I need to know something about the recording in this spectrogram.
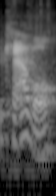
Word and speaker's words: Cavill: the name that actually looked up how to pronounce Henry Cavill like travel will star and produce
